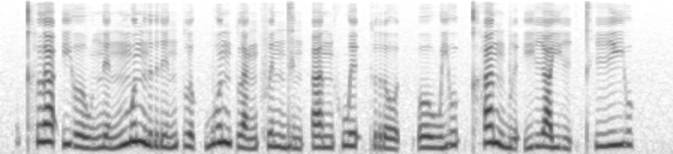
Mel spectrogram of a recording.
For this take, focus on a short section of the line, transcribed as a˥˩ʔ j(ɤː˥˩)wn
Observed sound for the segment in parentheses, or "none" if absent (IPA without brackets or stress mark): ɤː˨˩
